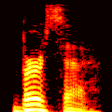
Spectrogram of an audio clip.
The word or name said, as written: bursate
